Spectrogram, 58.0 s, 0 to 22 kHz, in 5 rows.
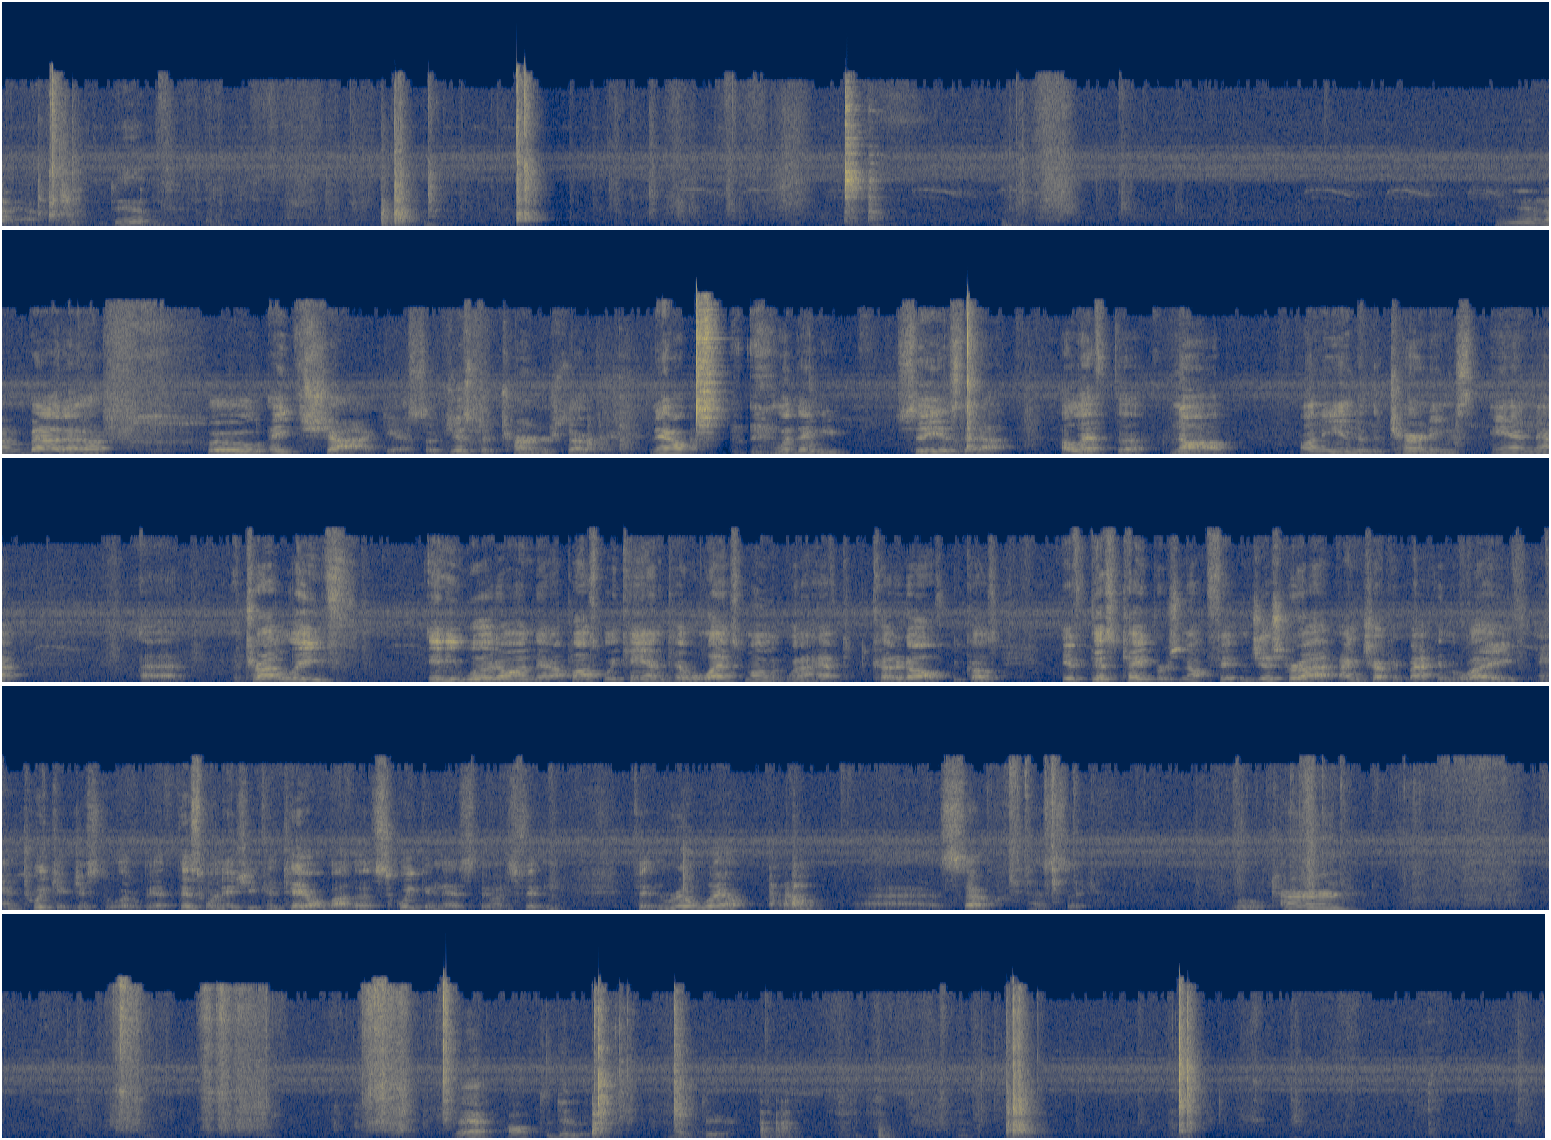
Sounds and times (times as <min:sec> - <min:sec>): Speech: 0:00.0 - 0:01.4, 0:11.2 - 0:12.5, 0:13.2 - 0:23.4, 0:24.2 - 0:39.0, 0:39.6 - 0:40.4, 0:41.2 - 0:43.0, 0:44.0 - 0:45.0, 0:49.8 - 0:52.0.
